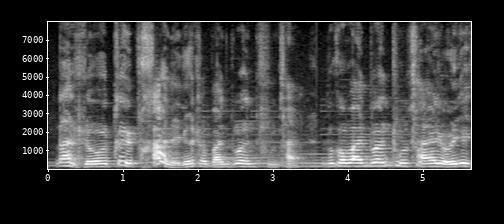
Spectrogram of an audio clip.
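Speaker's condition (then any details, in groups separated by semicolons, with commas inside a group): Cerebral palsy; early rehabilitation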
